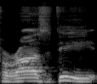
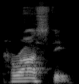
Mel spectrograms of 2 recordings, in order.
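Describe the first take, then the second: First: The middle consonant is a z sound. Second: The middle consonant is an s sound. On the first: The speaker calls it wrong. "instead of Harazdi" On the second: The speaker calls it right. "an S and a Z together is uh, pronounced like just an S"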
